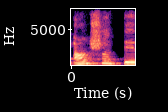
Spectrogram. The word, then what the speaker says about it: enchantée: No hay diferencia en la pronunciación porque la E no tildada no tiene ningún protagonismo.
